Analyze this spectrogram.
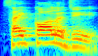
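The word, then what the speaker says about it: psychology: फिर है मनोविज्ञान, साइकोलॉजी, तो इसमें क्या है, यहां हमारा एस है, उससे पहले पी आ गया तो साइलेंट हो गया।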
